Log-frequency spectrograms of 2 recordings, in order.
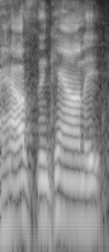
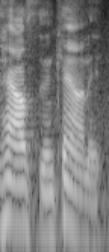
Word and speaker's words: Houston: We pronounce it Hston County, but it's spelled just like Houston, Texas, but it's pronounced Hston County.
